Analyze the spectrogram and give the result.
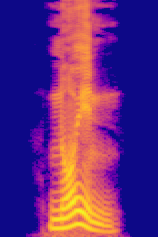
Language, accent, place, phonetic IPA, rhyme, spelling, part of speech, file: German, Germany, Berlin, [nɔɪ̯n], -ɔɪ̯n, Neun, noun, De-Neun.ogg
- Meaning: nine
